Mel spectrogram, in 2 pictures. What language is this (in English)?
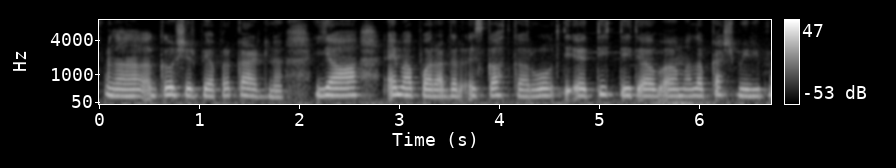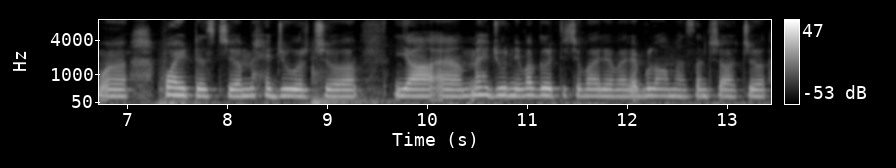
Kashmiri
